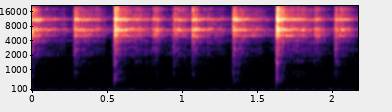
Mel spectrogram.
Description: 110 tam; Percussion

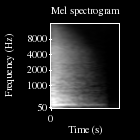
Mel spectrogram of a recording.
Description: NEW KIT DPM3, Peavey DPM; Rubber Chicken Software Sample Bank

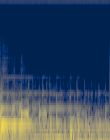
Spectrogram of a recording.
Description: PERC RITUAL; Big Beat Samples & More; AKAI

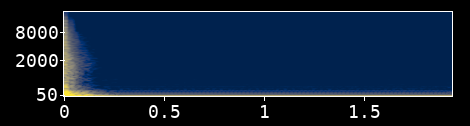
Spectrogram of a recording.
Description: Ac BD, Alesis DM-PRO; 300 Drum Machines

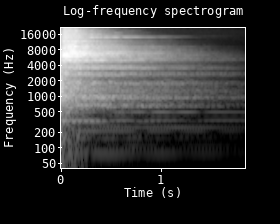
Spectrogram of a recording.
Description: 8 INCH SPLASH, CYM; Greytsounds VOL-1; SDX HATS+CYM

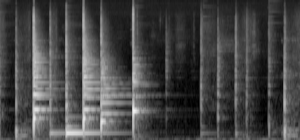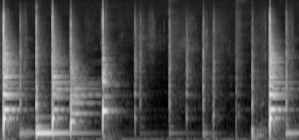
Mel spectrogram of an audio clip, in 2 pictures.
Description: LOOP, Percussion

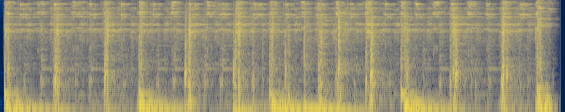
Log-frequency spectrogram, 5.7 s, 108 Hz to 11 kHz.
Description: El Amein 90, drumloops World Ethnic; X-Static Goldmine

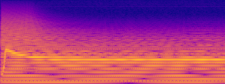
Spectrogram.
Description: AQUA TARK, Synth

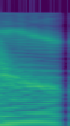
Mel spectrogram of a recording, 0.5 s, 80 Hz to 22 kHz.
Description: SYN WahWah; Best Service Gigapack 1

